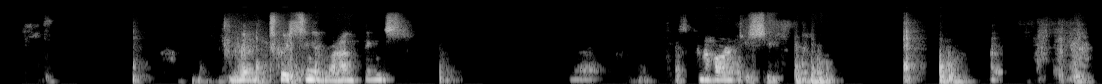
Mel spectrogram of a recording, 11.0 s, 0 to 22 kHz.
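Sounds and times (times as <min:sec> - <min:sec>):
wooden board bumping on table: 0:07.9 - 0:08.4, 0:09.0 - 0:09.8.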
